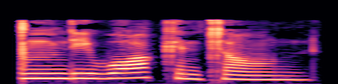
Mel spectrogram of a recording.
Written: Mdewakanton

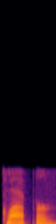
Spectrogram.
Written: clapper

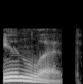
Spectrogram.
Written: inlet

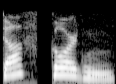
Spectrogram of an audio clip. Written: Duff-Gordon

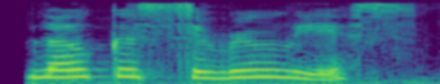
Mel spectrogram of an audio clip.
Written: locus caeruleus

